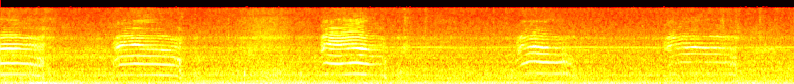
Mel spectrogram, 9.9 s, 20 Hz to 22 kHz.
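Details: A 7-month-old female Himalayan cat meows repeatedly with drawn-out, slightly falling cries, making a fuss because she wants her food quickly; her voice is fairly quiet and a child's voice is also heard.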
